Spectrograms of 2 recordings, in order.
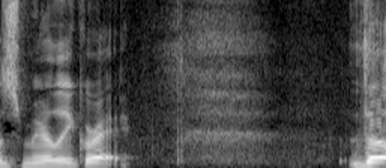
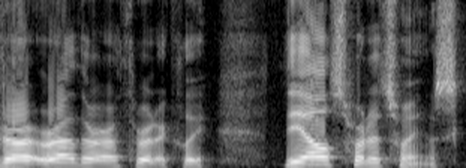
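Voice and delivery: ordinary delivery

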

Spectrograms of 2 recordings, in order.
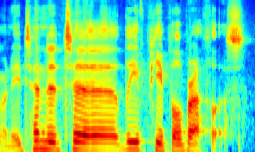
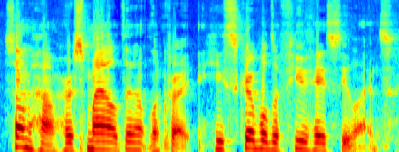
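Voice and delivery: plain reading voice

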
